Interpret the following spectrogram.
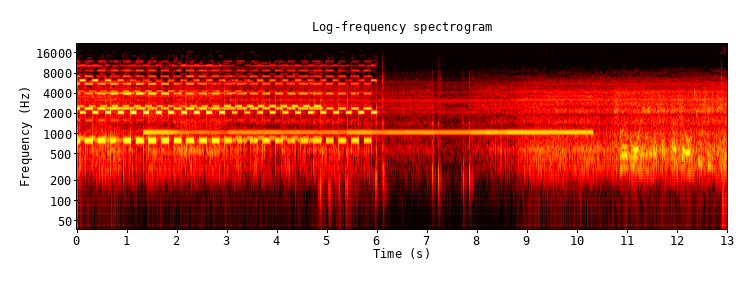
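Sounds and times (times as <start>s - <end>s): warbling two-pitch alarm tone: 0.0s - 10.4s
steady alarm tone: 0.0s - 10.7s.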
